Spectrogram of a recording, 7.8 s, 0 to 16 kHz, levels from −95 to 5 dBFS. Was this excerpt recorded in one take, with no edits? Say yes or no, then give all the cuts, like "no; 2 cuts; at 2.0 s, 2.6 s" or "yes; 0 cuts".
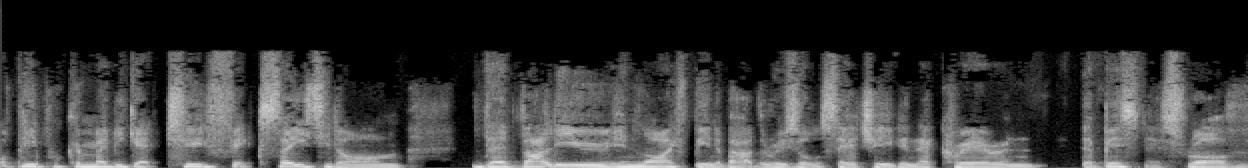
yes; 0 cuts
